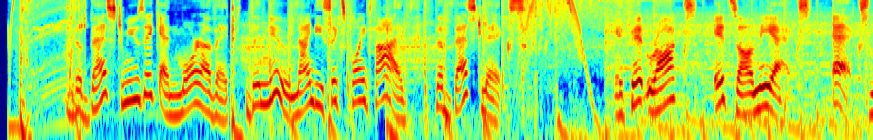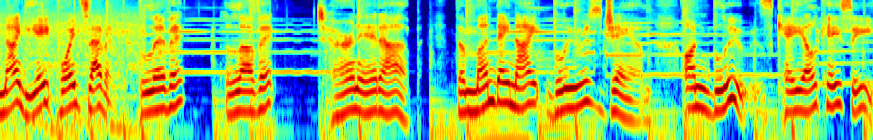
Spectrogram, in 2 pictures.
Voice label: Imaging Demo; Radio Imaging Demo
